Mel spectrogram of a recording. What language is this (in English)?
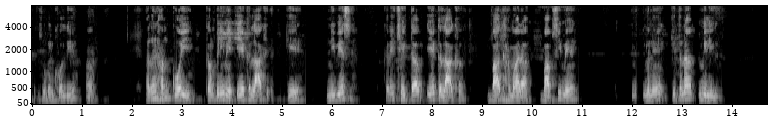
Magahi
